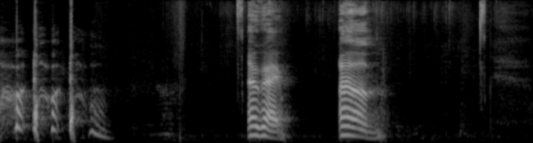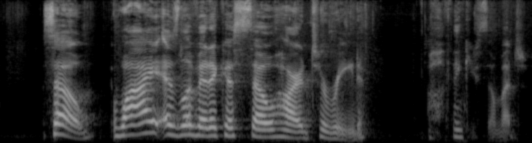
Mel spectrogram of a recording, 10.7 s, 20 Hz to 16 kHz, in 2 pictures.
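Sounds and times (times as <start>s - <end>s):
person with a tickle in the throat coughing into a microphone: 0.0s - 1.2s
speech: 2.5s - 3.9s, 5.8s - 9.1s, 9.8s - 10.6s.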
